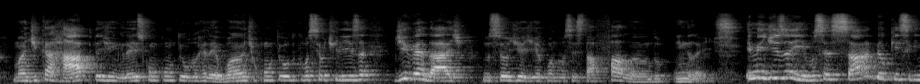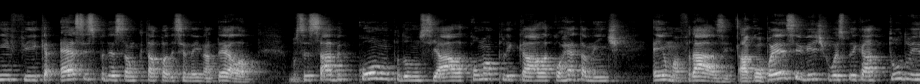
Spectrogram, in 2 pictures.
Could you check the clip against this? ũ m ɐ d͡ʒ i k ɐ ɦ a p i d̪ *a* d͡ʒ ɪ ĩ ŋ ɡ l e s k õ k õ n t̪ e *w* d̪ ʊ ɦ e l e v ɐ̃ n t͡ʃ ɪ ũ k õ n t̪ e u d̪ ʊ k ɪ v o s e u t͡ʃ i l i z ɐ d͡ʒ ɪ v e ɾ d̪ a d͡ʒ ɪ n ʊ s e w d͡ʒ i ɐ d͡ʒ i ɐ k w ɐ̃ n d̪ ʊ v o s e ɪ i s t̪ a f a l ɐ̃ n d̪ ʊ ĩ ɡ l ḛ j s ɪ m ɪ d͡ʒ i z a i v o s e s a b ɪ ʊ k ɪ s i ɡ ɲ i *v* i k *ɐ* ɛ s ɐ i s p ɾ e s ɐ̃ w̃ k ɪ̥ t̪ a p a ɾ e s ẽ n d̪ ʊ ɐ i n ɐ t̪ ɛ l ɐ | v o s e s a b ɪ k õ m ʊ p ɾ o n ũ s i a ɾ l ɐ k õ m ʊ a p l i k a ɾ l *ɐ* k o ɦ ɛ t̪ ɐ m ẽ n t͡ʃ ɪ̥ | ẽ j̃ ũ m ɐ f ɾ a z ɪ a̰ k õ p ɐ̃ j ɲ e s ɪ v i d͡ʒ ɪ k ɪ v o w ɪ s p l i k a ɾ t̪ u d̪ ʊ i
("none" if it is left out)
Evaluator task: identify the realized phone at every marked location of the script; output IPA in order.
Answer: ɐ, u, f, ɐ, ɐ

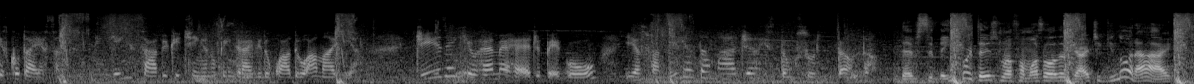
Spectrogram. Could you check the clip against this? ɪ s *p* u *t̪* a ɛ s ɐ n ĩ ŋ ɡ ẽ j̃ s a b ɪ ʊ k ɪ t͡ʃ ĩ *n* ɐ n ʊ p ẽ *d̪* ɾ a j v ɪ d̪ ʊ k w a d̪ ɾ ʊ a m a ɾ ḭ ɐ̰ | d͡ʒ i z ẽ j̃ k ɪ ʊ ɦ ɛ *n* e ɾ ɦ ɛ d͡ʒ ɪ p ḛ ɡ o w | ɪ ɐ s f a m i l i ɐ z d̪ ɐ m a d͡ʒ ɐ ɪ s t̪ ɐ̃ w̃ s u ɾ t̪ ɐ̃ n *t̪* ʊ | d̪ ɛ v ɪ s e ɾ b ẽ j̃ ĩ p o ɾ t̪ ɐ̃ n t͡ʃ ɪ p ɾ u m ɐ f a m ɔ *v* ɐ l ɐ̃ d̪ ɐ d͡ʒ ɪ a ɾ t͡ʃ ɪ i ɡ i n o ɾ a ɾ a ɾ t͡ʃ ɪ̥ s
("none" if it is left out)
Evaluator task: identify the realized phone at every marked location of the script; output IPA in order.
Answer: k, t̪, ɲ, d̪, m, d̪, z

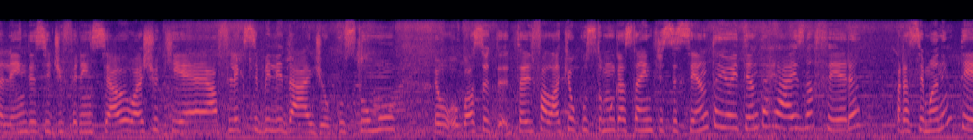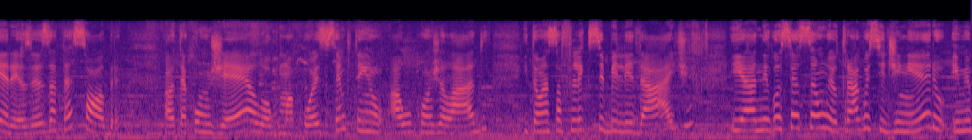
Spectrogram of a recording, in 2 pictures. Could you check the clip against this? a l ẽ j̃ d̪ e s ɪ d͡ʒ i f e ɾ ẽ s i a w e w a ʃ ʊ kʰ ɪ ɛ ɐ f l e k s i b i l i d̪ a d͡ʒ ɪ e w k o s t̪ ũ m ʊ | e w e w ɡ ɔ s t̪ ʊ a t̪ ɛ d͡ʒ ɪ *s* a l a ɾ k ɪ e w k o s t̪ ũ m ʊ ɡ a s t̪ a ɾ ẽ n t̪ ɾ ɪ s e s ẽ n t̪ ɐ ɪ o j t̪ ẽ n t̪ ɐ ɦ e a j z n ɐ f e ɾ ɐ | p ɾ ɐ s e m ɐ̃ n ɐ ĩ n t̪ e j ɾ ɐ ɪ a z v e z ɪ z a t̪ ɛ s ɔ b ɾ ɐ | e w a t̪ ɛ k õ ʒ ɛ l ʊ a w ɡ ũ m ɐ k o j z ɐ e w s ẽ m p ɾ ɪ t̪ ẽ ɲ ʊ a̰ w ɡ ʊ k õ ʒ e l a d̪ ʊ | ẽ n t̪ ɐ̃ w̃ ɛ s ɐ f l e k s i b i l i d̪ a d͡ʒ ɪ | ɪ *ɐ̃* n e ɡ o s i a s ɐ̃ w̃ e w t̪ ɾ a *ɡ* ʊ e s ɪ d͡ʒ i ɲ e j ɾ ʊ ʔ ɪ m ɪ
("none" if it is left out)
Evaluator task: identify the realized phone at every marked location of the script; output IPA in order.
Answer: f, ɐ, ɡ

